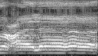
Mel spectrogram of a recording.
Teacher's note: علا میں جو مد ہے اس مد کو مد منفصل کہتے ہیں، اس میں اس کو 3 سے 4 الف کے برابر کھینچ کر پڑھتے ہیں، اور 1 الف کے برابر بھی کھینچ کر پڑھنا جائز ہے۔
